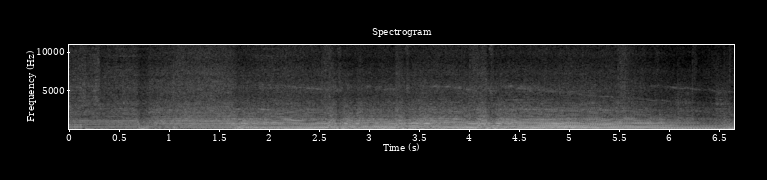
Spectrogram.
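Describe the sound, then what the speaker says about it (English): Stock race cars accelerating hard off a race start, a dense roar of several engines climbing in pitch and swelling louder as the field pulls away, with no voices over it. "he accelerates away from his teammate Justin Marks on the 99"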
